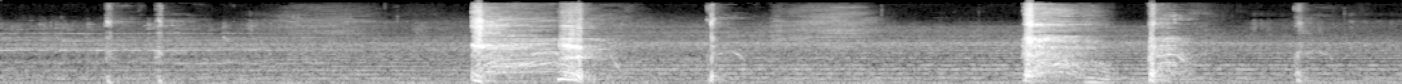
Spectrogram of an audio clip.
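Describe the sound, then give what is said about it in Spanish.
Harsh coughing comes in two bursts of a couple of coughs each, separated by a few seconds, over a steady low hum with no talking. “No, traigo una pinche tosecita siempre que me da toses.”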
